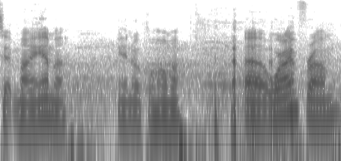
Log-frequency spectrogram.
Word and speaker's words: Miami: So, not to deviate too much, but Dolan says they pronounce it Miami in Oklahoma.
